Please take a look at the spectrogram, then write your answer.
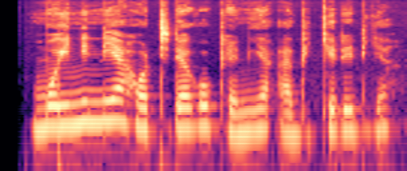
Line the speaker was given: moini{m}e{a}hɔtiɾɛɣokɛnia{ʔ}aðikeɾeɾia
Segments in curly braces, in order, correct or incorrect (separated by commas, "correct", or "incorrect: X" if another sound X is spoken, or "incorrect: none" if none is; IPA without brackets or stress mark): incorrect: n, correct, correct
